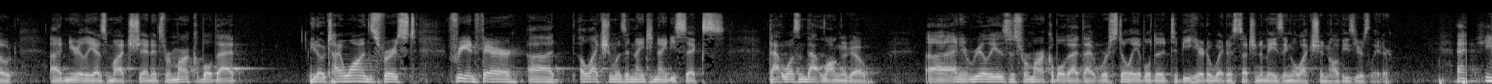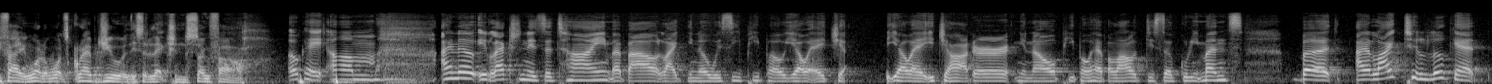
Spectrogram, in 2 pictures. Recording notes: a special ICRT-TVBS World Taiwan election roundtable event recorded at the National Taiwan Normal University in Taipei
